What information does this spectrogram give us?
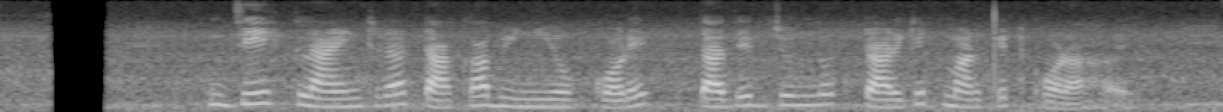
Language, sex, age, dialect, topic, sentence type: Bengali, female, 25-30, Standard Colloquial, banking, statement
